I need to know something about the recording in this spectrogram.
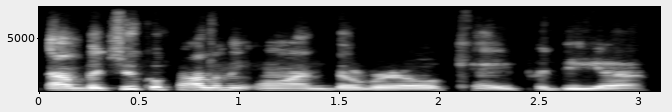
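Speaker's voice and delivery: usual speaking voice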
